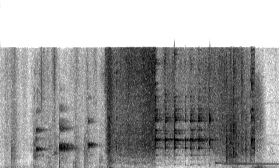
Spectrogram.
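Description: Kitchen clean-up noises: dishes and utensils clinking and knocking, with a short burst of rustling midway. Near the end a two-note falling chime starts and holds, a doorbell ringing.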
